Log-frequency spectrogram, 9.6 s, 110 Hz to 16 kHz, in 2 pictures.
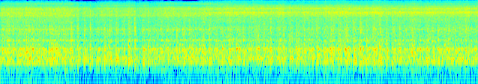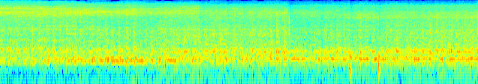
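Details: Chevy Cavalier 2.4L idling with a steady harsh rasping hiss from low in the engine bay; owner suspected water pump, later found to be a bad alternator bearing.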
